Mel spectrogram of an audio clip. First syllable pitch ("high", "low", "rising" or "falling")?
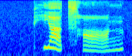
falling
